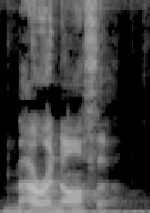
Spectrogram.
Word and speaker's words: Maranatha: And because it's broken up into different syllables, Maranatha, it can be also practiced in time by using our breath, breathing in on Mara and breathing out on Natha.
